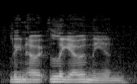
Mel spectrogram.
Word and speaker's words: Leonin: Oh, Mike Becker says Leon instead of a Leonin video producer. Leonian. There we go. Leonian video producer. Yep. Yeah, I know I said it wrong.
